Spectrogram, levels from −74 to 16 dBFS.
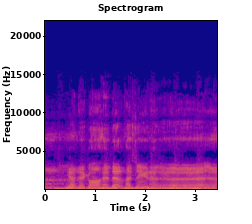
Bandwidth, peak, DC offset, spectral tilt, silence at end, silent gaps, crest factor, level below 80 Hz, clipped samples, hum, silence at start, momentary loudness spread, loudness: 15.5 kHz; -2 dBFS; under 0.1%; -4.5 dB/octave; 0 s; none; 16 dB; -50 dBFS; under 0.1%; none; 0 s; 3 LU; -18 LUFS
